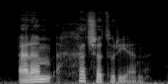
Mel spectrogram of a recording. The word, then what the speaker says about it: Aram Khachaturian: Aram Khachaturian.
